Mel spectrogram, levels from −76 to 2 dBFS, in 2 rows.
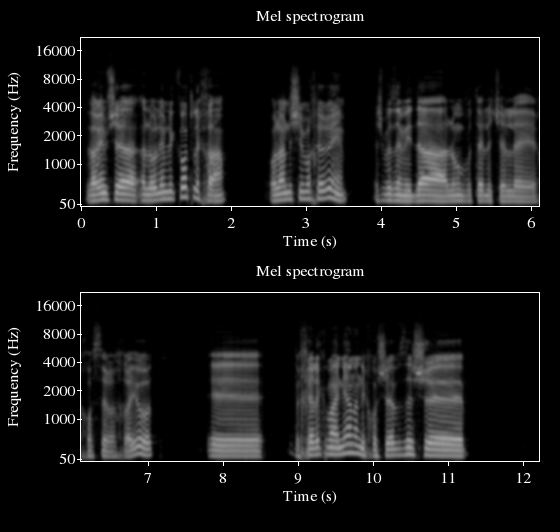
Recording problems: none

